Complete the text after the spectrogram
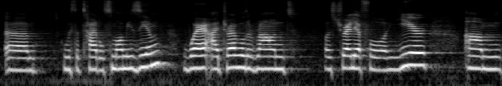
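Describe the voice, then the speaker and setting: Woman, German accent, non-native English speaker, photographer in an interview, hesitant delivery, many fillers, medium pitch. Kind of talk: artist interview monologue.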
